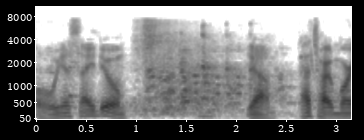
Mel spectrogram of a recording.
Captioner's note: some chuckles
